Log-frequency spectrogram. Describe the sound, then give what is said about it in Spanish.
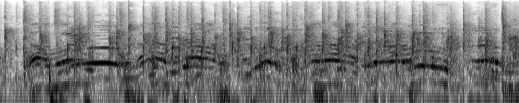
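A crowd applauds the staff of Radio Atómica, dense rapid clapping at an even loud level for several seconds, with voices shouting and cheering over it. “Muchas gracias, un aplauso para los pibes de la radio.”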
